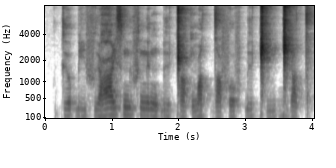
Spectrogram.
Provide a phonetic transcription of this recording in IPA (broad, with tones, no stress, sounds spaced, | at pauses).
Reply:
kʲ o˨˦ ɓ i˨˩ f ɨ˨˩ ʕ i˦˥ s m ɨ˦˥ f n ɘ˥˩ ŋ ɓ ɨ˨˦ ǁ ɔ˨˩ tˤ m ɔ˦˥ tˤ dˤ ɛ˨˩ f o˨˦ f ɓ ɨ˦˥ ǁʰ i˨˦ ɡ͡ǁ i˥˩ tˤ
